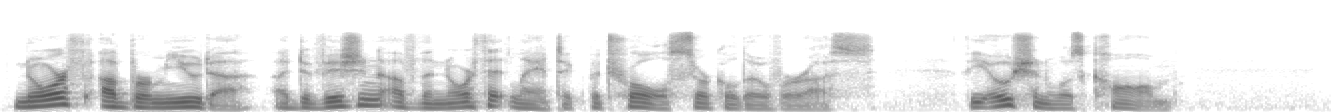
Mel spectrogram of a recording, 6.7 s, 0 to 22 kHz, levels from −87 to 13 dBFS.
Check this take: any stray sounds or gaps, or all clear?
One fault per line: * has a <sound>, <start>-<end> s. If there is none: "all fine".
all fine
